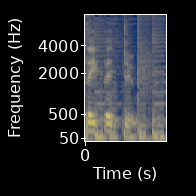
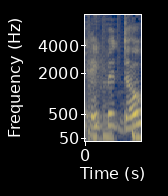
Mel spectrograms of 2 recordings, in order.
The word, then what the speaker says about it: 8BitDo: the 8-bit2 ultimate controller and yes it is pronounced 8-bit2 I looked that up to be sure it used to be 8-bit doe when they launched earlier but apparently that sounded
